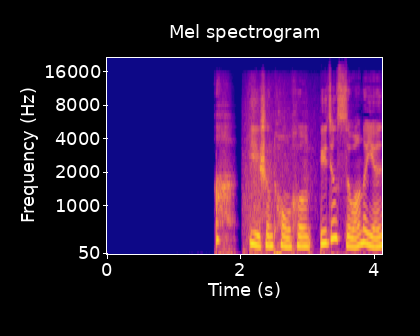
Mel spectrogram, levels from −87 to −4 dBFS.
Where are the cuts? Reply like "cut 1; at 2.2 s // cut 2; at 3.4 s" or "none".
cut 1; at 2.0 s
